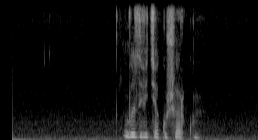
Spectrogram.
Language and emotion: Russian, neutral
